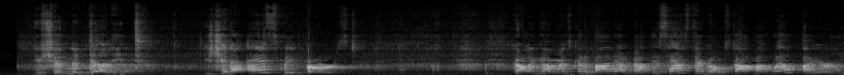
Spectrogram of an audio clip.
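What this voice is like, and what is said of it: Rural American accent, heavy R. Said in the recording (Chinese): “这就是很典型的美国的乡村地区的人们的口音。嗯，那个 R 的声音非常的浓重，很多的音节和声音的话呢，跟标准美语的这个声音的话呢，也有不少的区别”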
